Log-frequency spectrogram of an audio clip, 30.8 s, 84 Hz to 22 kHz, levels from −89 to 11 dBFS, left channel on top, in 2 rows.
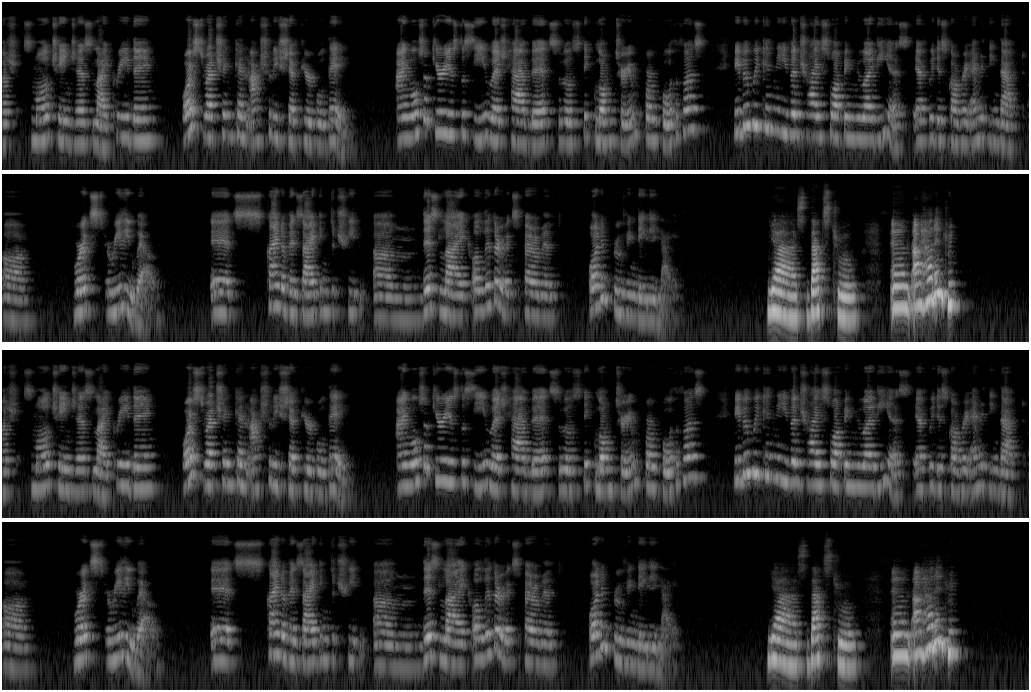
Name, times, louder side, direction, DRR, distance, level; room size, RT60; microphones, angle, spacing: voice 1, 0.0-2.3 2.7-5.2 5.9-10.5 10.8-15.8 16.5-17.8 18.5-23.7 24.2-25.5, equal, 15° left, 2 dB, 1.8 m, -37 dB
voice 2, 26.9-28.2 28.7-29.7, left 4 dB, 55° left, 8 dB, 0.5 m, -24 dB
6.7 x 5.0 x 3.8 m, 0.30 s
head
